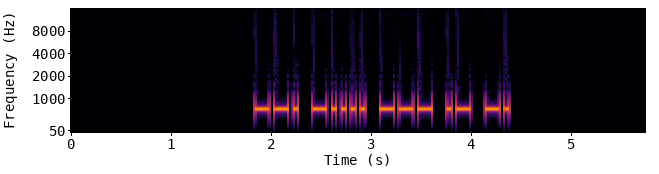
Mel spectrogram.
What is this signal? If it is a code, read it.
Morse code, heard as a keyed tone, about 25 wpm, 700 Hz. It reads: G6OAN
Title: DXCC-100 Call Signs - 5 Characters - 25wpm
